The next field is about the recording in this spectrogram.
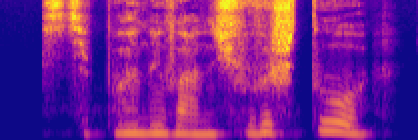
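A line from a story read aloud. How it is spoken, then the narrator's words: Frightened question. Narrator (Russian): испуганно спросила Тоня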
